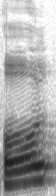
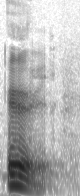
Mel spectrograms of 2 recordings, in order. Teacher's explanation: In Hungarian, we have the suffix having two forms, one the fronted form like öl and the other non-fronted form like ol. So there is an alternation between back rounded o and front rounded ö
